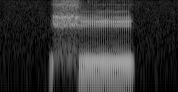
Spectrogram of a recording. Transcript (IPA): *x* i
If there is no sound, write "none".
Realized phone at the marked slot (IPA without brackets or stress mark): x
